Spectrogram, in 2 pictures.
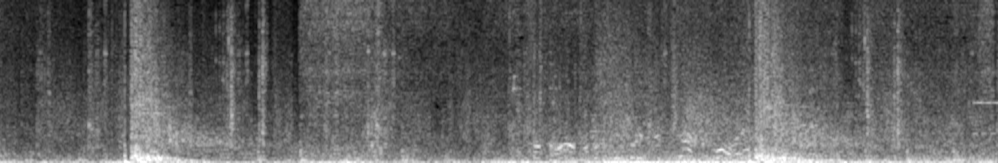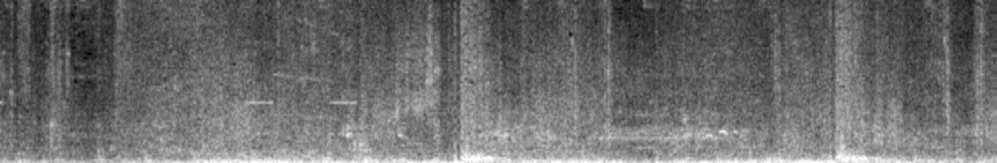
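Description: A rifle fires loud single shots, several times.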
